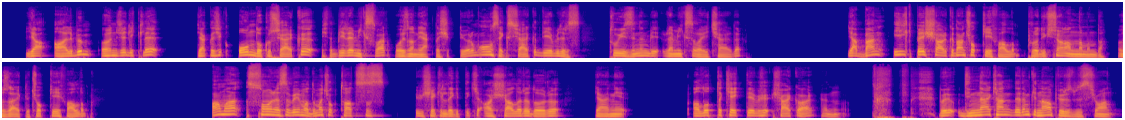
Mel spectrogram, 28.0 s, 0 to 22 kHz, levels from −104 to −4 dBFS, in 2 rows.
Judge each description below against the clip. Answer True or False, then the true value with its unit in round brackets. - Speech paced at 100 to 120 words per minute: False (140 wpm)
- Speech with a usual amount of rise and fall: False (5.9 semitones)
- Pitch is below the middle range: True (125 Hz)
